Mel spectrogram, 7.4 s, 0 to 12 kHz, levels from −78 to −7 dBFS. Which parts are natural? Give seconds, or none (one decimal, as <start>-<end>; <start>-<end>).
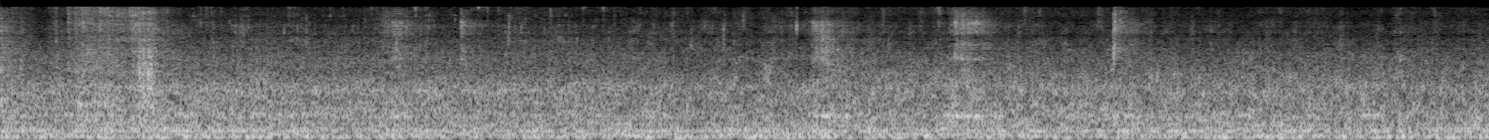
0.0-3.1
